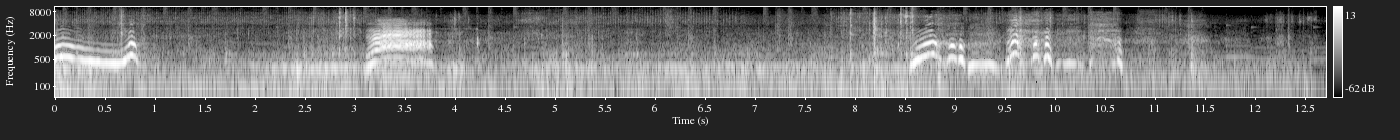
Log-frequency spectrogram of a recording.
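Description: Mountain bike rolling fast down a dirt forest singletrack: steady tyre and ride noise, with short wordless voice sounds near the start, about three seconds in (the loudest) and again around nine to ten seconds in.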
